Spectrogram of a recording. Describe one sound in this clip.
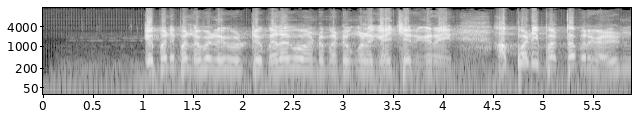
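A man speaks with animation through loudspeakers in a large echoing hall.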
